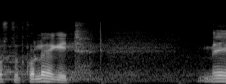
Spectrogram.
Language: Estonian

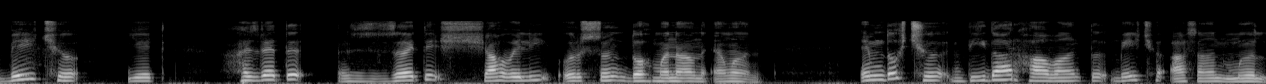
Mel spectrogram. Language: Kashmiri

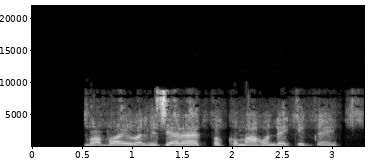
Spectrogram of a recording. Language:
Pashto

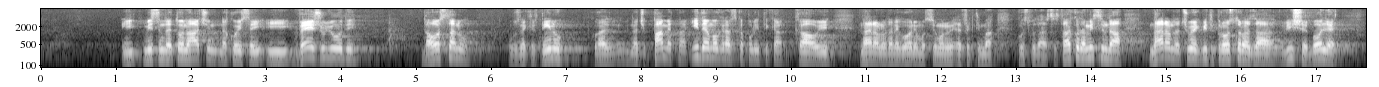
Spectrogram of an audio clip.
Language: Croatian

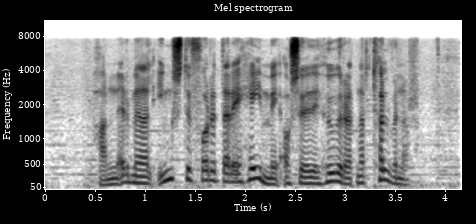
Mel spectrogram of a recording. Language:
Icelandic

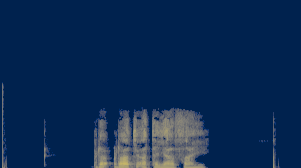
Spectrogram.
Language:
Thai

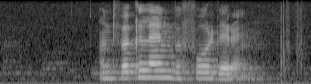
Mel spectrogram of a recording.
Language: Afrikaans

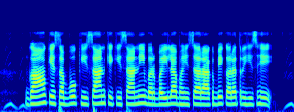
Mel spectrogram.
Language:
Chhattisgarhi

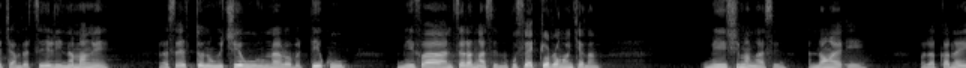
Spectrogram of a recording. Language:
Cen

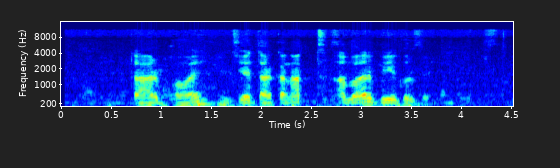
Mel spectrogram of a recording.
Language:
Bangla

